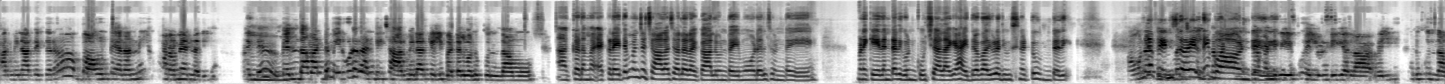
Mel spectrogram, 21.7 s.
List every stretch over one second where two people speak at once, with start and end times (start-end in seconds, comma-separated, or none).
17.1-19.1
